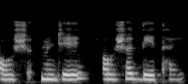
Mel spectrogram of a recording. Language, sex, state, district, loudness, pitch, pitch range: Marathi, female, Maharashtra, Sindhudurg, -18 LUFS, 230 Hz, 225-240 Hz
